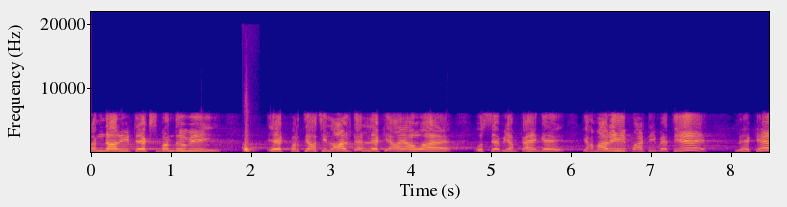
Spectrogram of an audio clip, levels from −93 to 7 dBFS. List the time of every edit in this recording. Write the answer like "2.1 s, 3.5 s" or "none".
1.9 s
